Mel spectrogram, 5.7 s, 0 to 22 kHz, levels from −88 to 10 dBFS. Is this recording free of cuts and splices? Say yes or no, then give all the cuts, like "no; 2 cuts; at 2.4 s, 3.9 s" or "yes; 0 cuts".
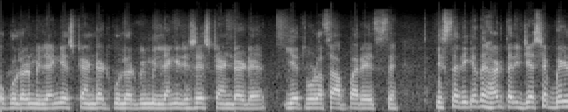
yes; 0 cuts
